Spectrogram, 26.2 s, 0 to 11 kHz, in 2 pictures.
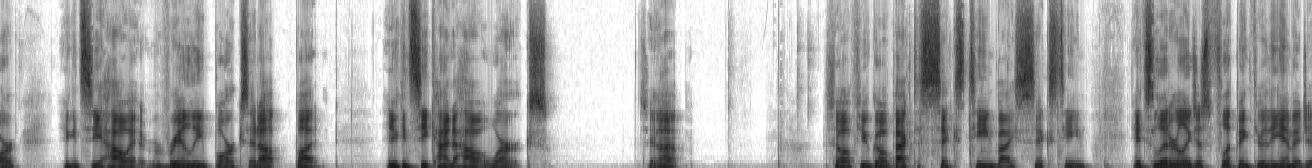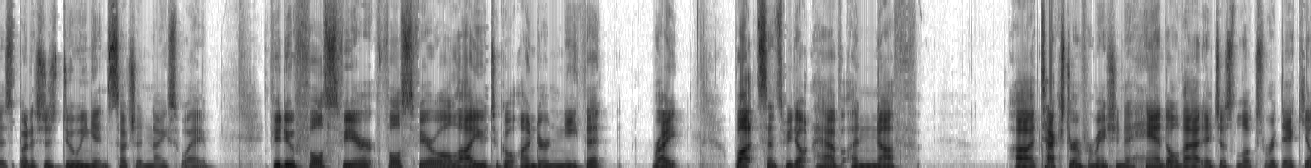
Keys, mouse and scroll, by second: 8.0 click, 8.8-10.5 typing, 14.3-15.5 middle drag, 15.8-17.4 drag, 20.6-26.2 middle drag, 20.6-21.8 scroll.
